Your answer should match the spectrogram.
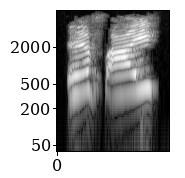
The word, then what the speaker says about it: finished: Finished, and the E is not pronounced. So finished, D, finished. Okay, finished. And the D, last D, sounds almost like a T, between T and D,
